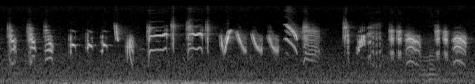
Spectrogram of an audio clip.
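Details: Marsh warbler, a mimic of other birds, singing a fast, varied run of chattering notes, buzzy trills and sharp whistled chips, delivered in rapid bursts with little pause, over faint background hum.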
